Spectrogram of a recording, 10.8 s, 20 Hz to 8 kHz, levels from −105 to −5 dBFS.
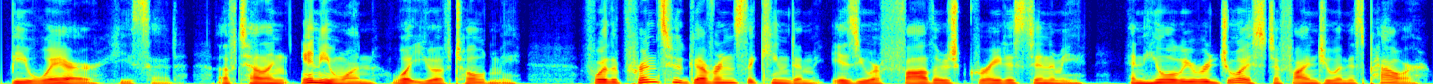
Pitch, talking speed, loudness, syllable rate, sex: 135 Hz, 195 wpm, -19 LUFS, 5.3 syllables/s, male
